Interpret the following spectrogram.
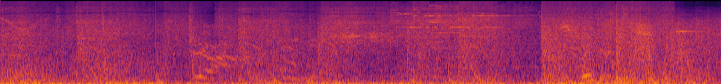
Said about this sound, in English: I use the Pulse Bolt, which is an area attack to clear stuff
